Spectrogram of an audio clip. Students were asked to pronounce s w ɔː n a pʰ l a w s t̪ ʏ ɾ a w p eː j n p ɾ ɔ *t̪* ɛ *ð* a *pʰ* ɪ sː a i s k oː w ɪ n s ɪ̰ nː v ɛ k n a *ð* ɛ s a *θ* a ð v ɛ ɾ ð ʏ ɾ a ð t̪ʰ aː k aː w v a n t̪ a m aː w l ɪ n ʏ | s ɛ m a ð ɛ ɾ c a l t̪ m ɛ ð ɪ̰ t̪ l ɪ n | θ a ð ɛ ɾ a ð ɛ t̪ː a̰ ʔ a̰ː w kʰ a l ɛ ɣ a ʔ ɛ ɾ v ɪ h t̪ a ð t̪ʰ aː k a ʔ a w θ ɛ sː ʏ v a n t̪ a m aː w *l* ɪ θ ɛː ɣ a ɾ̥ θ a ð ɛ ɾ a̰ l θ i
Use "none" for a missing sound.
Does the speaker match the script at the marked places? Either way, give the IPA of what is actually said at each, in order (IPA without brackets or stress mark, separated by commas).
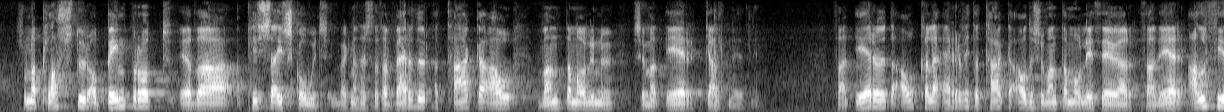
t̪, ð, pʰ, θ, θ, l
